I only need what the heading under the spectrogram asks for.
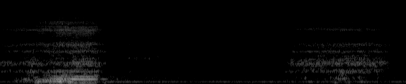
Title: Sleeping Chinese Women Snoring (CWN) Part 2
